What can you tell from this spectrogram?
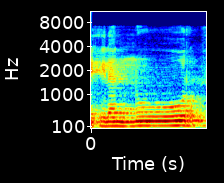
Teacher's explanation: غنہ ہوگا، نون مشدد ہے اس لیے غنہ ہوگا، الی النور، وقف مد عارض السکون ہے، نون کو لمبا کریں گے، را کو پر پڑھیں گے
